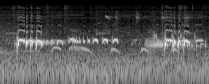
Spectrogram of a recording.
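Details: Local zebra doves singing, used as a lure to stir reluctant birds into song: rapid rolling coo phrases of staccato notes, with lower curved coos between, several overlapping voices and sharp clicking sounds.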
